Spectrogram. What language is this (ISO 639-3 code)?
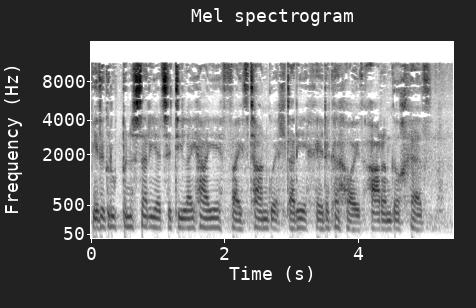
cym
